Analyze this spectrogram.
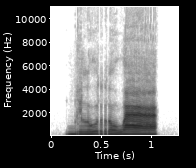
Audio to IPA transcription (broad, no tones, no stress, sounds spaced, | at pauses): b i l u r o w æ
